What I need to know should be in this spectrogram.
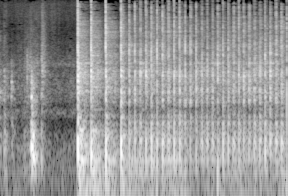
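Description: A hammer taps on metal.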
